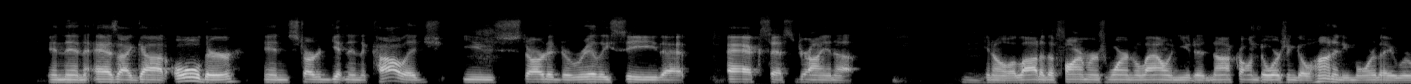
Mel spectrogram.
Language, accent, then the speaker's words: English; Paris, Missouri, United States; I'm from Paris, Missouri. It's a very small town in Northeast Missouri. It's a rural community.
